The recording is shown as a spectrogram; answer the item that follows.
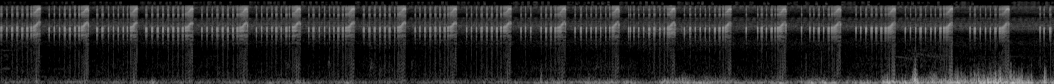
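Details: Male large brown cicada, Osaka city, Japan, 5 August 2019, taped with an Xperia XZ1 smartphone; bright sizzling buzz beating in quick regular pulses, with low rumbling background noise rising toward the end.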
